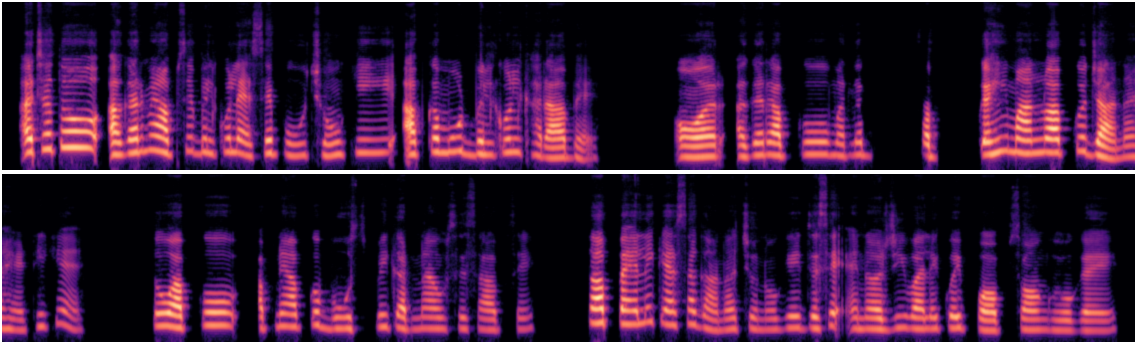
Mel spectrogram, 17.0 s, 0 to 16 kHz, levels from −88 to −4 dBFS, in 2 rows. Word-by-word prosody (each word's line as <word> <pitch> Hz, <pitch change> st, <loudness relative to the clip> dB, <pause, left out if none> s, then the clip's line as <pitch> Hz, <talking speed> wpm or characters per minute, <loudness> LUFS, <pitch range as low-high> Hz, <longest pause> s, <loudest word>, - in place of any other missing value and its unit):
अच्छा 285 Hz, +6 st, +5 dB
तो 380 Hz, +1 st, +2 dB, 0.3 s
अगर 270 Hz, +4 st, +6 dB
मैं 325 Hz, -, -2 dB
आपसे 300 Hz, +2 st, +3 dB
बिल्कुल 285 Hz, 0 st, -6 dB
ऐसे 245 Hz, +1 st, -1 dB
पूछूँ 230 Hz, -1 st, -9 dB
कि 275 Hz, +2 st, -11 dB
आपका 250 Hz, +4 st, +4 dB
मूड 290 Hz, -2 st, -5 dB
बिल्कुल 260 Hz, +3 st, -3 dB
ख़राब 195 Hz, -6 st, 0 dB
है 185 Hz, +1 st, -13 dB, 0.7 s
और 205 Hz, +1 st, +5 dB
अगर 235 Hz, +3 st, -3 dB
आपको 240 Hz, +2 st, -1 dB
मतलब 230 Hz, 0 st, -9 dB, 0.4 s
सब 215 Hz, -, +1 dB, 0.3 s
कहीं 265 Hz, +5 st, +3 dB
मान 275 Hz, -2 st, +5 dB
लो 285 Hz, -, +7 dB
आपको 280 Hz, +2 st, +5 dB
जाना 205 Hz, -, +3 dB
है 200 Hz, -3 st, -10 dB
ठीक 245 Hz, +7 st, -18 dB
है। 265 Hz, -10 st, -12 dB, 0.5 s
तो 255 Hz, 0 st, +2 dB
आपको 265 Hz, +4 st, +3 dB, 0.2 s
अपने 245 Hz, +4 st, -7 dB
आप 240 Hz, -1 st, -2 dB
को 275 Hz, -, -4 dB
बूस्ट 210 Hz, -1 st, -10 dB
भी 240 Hz, -, -8 dB
करना 210 Hz, -3 st, -5 dB
है 210 Hz, -, -5 dB
उस 210 Hz, +1 st, -15 dB
हिसाब 195 Hz, -2 st, -10 dB
से। 200 Hz, 0 st, -19 dB, 0.4 s
तो 310 Hz, -, +6 dB
आप 310 Hz, 0 st, +8 dB
पहले 295 Hz, +2 st, +1 dB
कैसा 285 Hz, -2 st, -3 dB
गाना 195 Hz, -4 st, -8 dB
चुनोगे 200 Hz, +2 st, -10 dB
जैसे 220 Hz, +4 st, -5 dB
एनर्जी 205 Hz, 0 st, -6 dB
वाले 210 Hz, 0 st, -3 dB
कोई 220 Hz, +1 st, -3 dB
पॉप 180 Hz, -1 st, +1 dB
सॉन्ग 190 Hz, -1 st, -4 dB
हो 180 Hz, -1 st, -10 dB
गए 175 Hz, +1 st, -7 dB
230 Hz, 185 wpm, -21 LUFS, 205-275 Hz, 0.7 s, आप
